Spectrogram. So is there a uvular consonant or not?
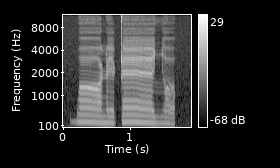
no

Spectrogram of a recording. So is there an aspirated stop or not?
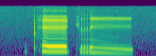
yes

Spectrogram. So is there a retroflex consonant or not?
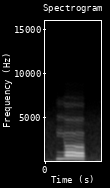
no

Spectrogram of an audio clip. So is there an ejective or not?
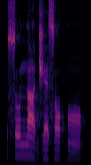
no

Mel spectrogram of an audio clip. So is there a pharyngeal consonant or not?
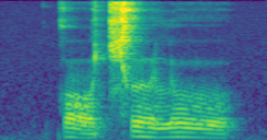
no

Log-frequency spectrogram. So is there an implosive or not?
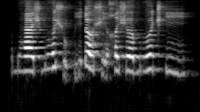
yes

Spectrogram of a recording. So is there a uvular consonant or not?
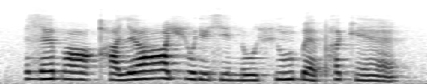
yes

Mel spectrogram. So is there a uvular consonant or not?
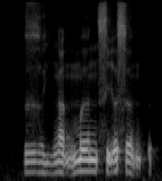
no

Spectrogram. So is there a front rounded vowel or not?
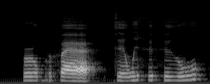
yes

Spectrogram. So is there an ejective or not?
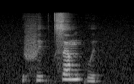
no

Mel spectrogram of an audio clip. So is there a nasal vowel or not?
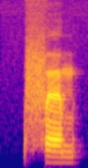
no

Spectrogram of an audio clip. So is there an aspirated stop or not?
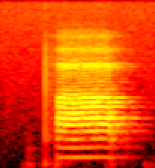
yes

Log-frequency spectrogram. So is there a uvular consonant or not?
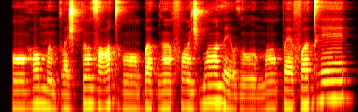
no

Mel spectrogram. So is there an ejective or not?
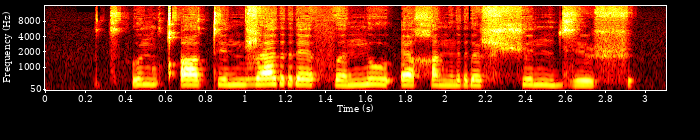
yes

